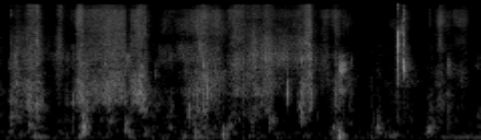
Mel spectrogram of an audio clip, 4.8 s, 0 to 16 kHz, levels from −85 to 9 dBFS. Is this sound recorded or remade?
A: recorded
